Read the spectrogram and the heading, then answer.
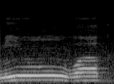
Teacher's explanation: у нас нун вошел вау, сам звук нун ушел, но осталось его качество гунна. То есть говорим миуап.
